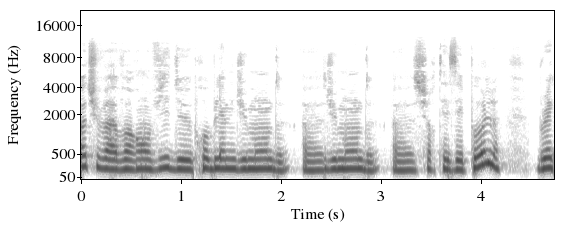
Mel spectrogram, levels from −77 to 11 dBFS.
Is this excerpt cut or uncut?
cut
